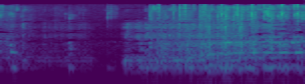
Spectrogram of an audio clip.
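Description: A sewing machine stitches one border of a pie crust cushion with lace sandwiched inside the seam. A few light taps come first, then a continuous, close, fairly loud whirring run of stitching.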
